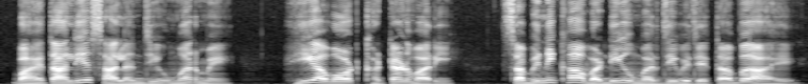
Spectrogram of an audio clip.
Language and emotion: Sindhi, neutral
